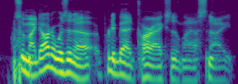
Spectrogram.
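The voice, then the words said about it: Choked-up, emotional voice. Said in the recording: “I'm getting a little bit choked up”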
